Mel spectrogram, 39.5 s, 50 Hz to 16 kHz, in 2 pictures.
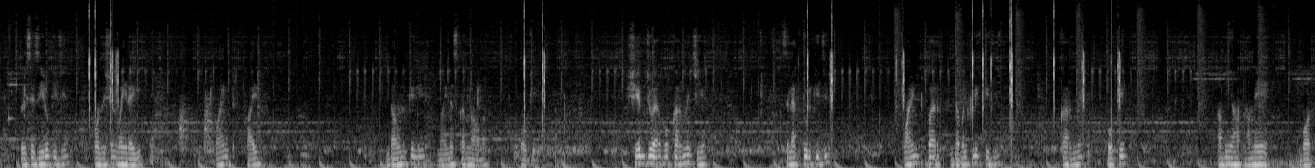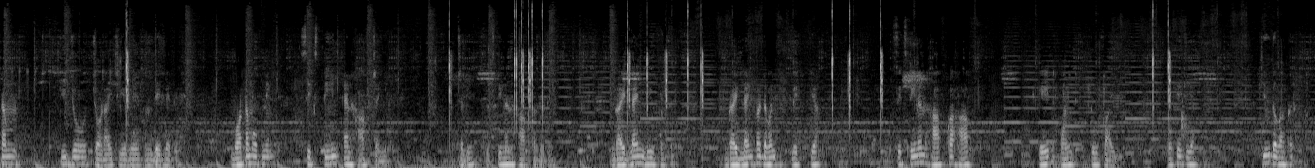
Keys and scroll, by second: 3.6 5, 5.6 Left, 6.6 -, 11.1 End, 34.7-36.4 typing, 38.2 q.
